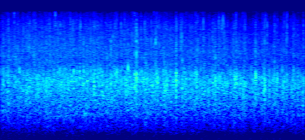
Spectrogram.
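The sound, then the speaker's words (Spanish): An audience claps their hands in sustained, dense applause as an offering of praise, a steady wash of overlapping claps holding an even loudness throughout with no voices standing out. “Dele ofrenda de palmas fuerte, hermano.”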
